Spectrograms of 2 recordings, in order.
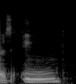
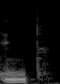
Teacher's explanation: It's kind of like your tongue goes to the back of your mouth and touches the top of your mouth. So ing, and it's not ink, it's ing.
